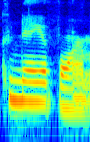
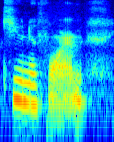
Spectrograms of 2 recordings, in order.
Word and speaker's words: cuneiform: create a writing system called cuneiform or cuneiform you may have heard it pronounced both ways this was a let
